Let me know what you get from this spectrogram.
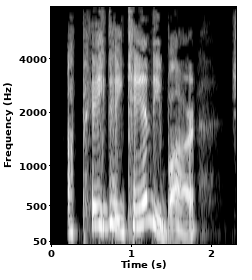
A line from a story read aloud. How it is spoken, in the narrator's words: exclaimed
